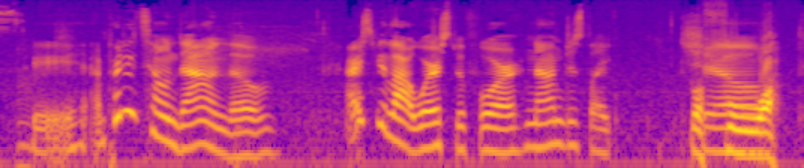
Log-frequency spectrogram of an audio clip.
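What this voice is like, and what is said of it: Strong Latin New York accent. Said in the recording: “tone down your accent. Tone down your New York accent. ... Strong. ... it's a Latin New York accent?”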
